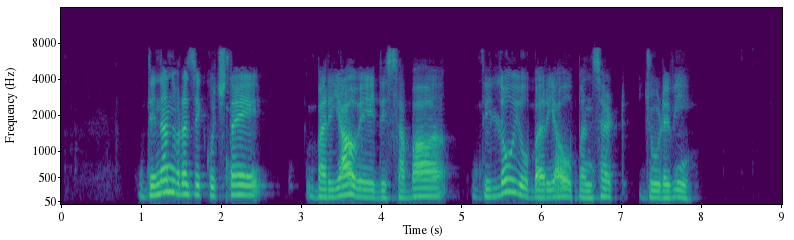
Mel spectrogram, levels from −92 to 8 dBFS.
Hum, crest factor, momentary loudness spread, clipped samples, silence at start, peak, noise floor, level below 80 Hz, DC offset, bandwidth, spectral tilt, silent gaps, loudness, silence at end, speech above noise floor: none; 22 dB; 12 LU; under 0.1%; 1 s; -2 dBFS; -89 dBFS; -64 dBFS; under 0.1%; 7.6 kHz; -6 dB/octave; none; -23 LUFS; 1.15 s; 67 dB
